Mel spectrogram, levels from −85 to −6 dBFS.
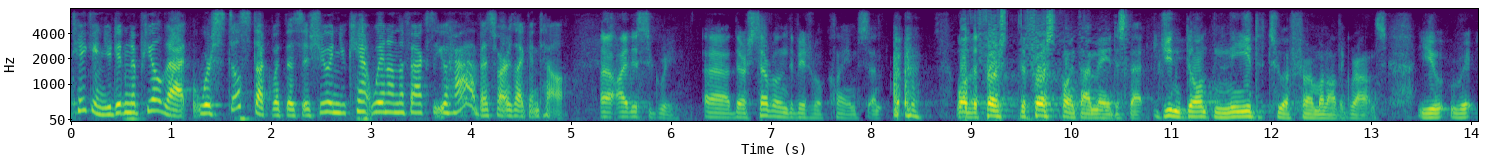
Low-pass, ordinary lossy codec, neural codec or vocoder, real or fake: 7.2 kHz; Opus, 16 kbps; none; real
